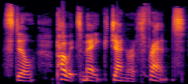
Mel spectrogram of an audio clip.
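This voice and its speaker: A woman poet and podcast host talks slowly in a somewhat low yet slightly bright voice, reflecting on her own experience and reading her poem with wry humour aimed at herself.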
